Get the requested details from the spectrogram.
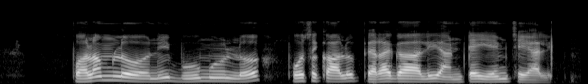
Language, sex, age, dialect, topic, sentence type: Telugu, male, 31-35, Central/Coastal, agriculture, question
